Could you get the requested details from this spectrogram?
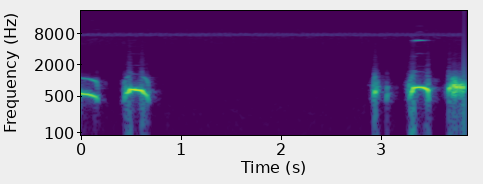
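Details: Spotted dove (tekukur), a species commonly kept and bred in Indonesia for its calls, giving mellow hollow coos: two rounded notes, a long silent pause, then a soft lead-in followed by further coos.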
